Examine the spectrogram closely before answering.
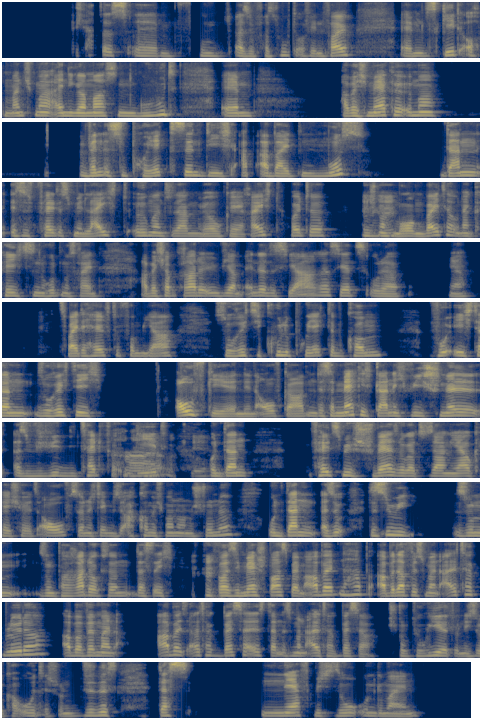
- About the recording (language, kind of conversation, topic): German, advice, Wie kann ich eine feste Morgen- oder Abendroutine entwickeln, damit meine Tage nicht mehr so chaotisch beginnen?
- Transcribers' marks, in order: chuckle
